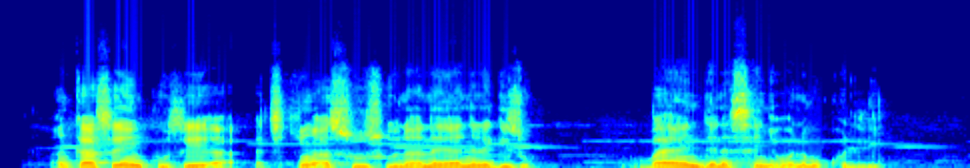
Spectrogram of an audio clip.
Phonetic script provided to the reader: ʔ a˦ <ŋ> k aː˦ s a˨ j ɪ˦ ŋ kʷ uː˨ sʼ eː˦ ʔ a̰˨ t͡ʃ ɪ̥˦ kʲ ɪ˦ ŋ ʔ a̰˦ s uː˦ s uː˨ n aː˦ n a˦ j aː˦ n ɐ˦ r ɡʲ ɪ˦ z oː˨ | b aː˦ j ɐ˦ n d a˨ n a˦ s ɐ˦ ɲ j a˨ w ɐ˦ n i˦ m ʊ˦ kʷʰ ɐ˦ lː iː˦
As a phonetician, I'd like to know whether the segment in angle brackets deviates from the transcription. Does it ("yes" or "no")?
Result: no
